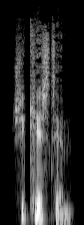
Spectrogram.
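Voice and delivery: usual speaking voice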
